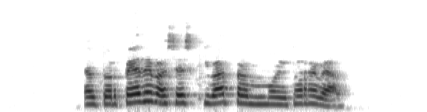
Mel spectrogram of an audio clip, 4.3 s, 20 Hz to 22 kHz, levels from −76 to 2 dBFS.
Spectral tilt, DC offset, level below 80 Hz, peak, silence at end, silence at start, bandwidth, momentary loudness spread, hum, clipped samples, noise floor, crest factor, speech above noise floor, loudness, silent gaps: -4.5 dB/octave; under 0.1%; -74 dBFS; -2 dBFS; 0.85 s; 0.85 s; 9 kHz; 9 LU; none; under 0.1%; -75 dBFS; 16 dB; 60 dB; -16 LUFS; none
